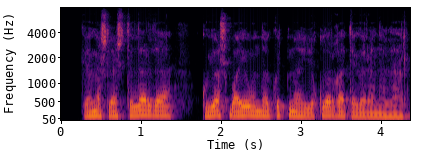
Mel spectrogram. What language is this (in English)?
Bashkir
